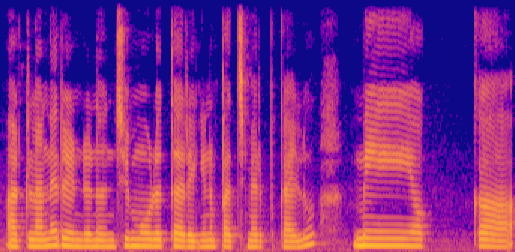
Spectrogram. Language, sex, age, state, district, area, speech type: Telugu, female, 30-45, Andhra Pradesh, Eluru, urban, spontaneous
